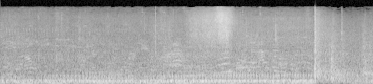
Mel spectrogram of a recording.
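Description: A motorcycle engine idles close by with a steady low rumble.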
